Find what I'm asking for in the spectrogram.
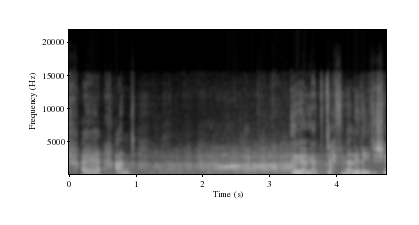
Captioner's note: laughter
